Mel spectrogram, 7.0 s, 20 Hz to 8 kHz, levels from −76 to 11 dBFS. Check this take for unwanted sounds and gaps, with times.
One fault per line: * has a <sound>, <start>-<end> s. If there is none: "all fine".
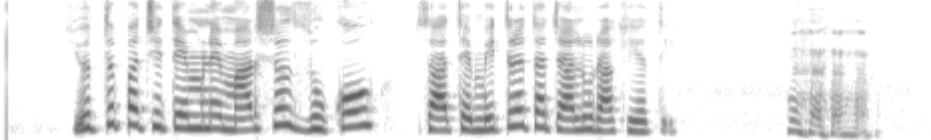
* has a laugh, 5.9-6.6 s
